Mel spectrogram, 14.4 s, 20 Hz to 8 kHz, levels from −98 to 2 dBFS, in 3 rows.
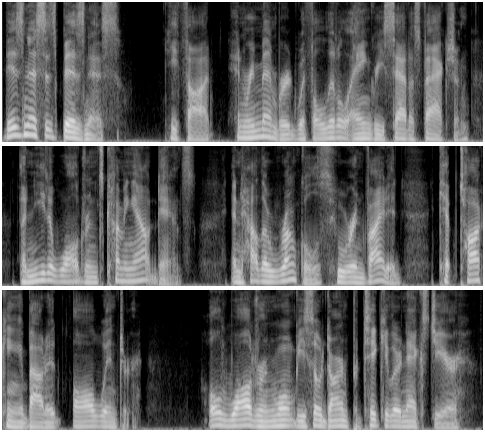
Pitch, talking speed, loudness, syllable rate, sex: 110 Hz, 160 wpm, -21 LUFS, 5.7 syllables/s, male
